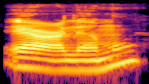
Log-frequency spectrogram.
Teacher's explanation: اعلم، حمزہ کی زبر کو عین کے ساتھ ملائیں گے، عین کو بھی وسط حلق سے ادا کرنا ہے جزم کے ساتھ، اور میم کی حرکت کو لمبا نہیں کریں گے۔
